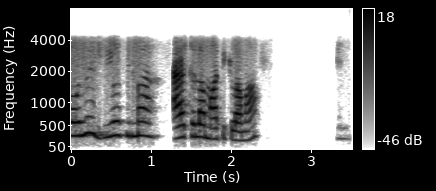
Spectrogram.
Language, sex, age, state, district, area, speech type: Tamil, female, 18-30, Tamil Nadu, Nilgiris, rural, conversation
